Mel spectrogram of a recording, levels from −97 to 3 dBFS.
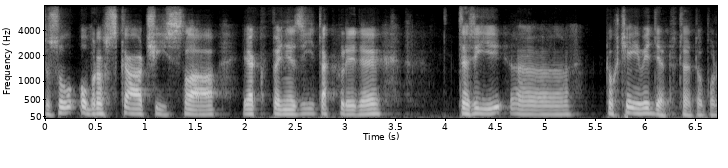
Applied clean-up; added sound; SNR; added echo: neural mask model DeepFilterNet 3.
